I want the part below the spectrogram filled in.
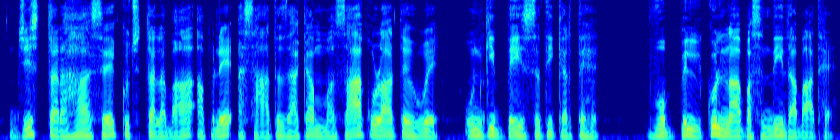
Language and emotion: Urdu, disgusted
